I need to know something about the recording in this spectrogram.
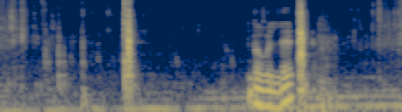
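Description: A small plastic switch clicks.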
